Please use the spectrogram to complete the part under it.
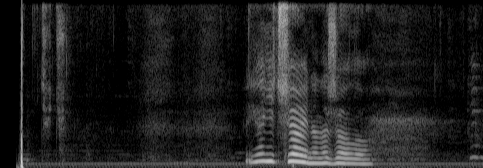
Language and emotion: Russian, sad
